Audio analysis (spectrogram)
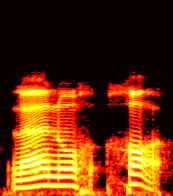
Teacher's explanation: Lanukha, pula makhrajnya di mana? Di hujung kerongkong.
